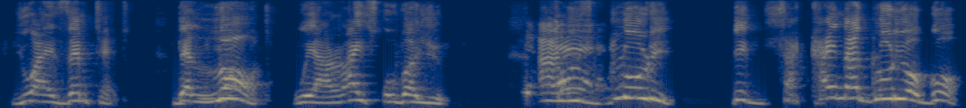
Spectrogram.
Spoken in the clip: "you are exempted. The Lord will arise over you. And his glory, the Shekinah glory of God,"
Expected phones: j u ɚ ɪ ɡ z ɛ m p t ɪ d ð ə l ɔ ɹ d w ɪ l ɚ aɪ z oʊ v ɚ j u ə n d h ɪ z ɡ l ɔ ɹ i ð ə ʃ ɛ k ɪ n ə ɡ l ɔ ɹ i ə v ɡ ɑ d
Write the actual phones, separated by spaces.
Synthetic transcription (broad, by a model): j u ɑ ɪ ɡ z ɛ m p t ɪ d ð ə l ɔ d w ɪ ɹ aɪ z oʊ v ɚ j u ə n h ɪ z ɡ l ɔ ɹ i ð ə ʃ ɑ k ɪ n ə ɡ l ɔ ɹ i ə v ɡ ɑ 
